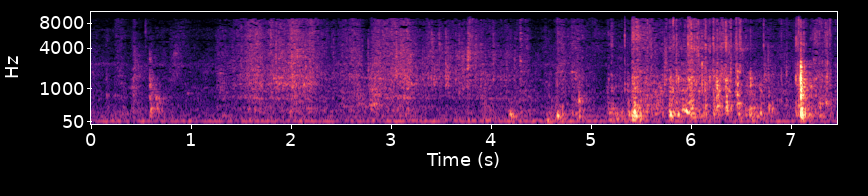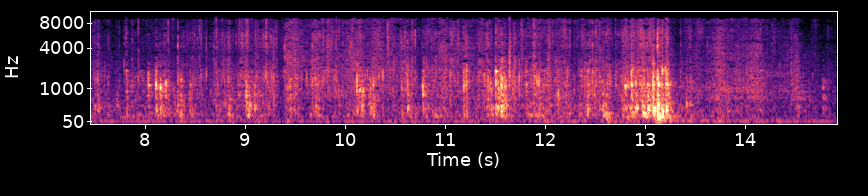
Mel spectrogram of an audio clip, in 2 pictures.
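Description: Hands rummaging through goods in a cardboard shipping box: irregular rustling and crinkling of plastic-wrapped items and cardboard with light knocks. There is a sharper click about halfway through and a louder rustle near the end.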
